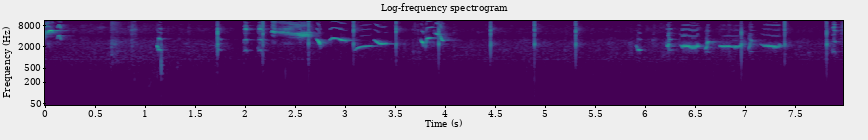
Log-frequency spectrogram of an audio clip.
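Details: Oriental magpie-robin of Java giving a quieter run of sweet whistled and warbled notes, mixed with many sharp clicking or snapping sounds scattered through the recording.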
